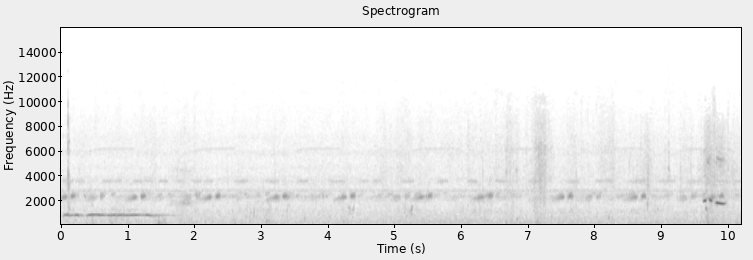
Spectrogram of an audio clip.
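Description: A chorus of frogs calling, short calls repeating about twice a second. A held whistle-like tone runs through the first second and a half, and a sharp chirp falling in pitch near the end is the loudest sound.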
